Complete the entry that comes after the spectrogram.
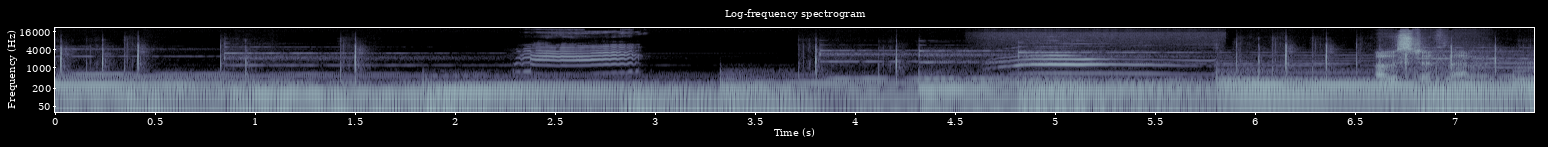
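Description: A cat in a video game meows several times while being petted, bright rising calls over a soft game music bed, with voices speaking in between.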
